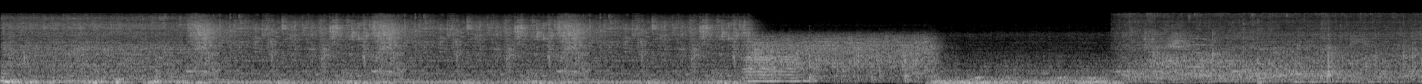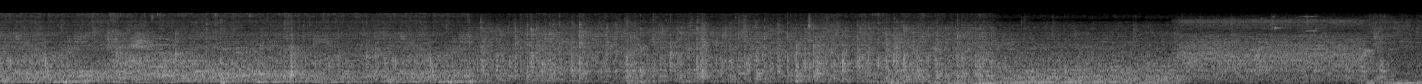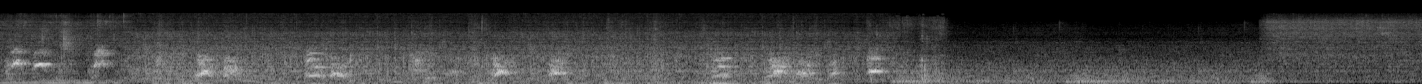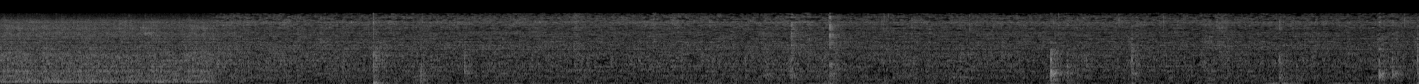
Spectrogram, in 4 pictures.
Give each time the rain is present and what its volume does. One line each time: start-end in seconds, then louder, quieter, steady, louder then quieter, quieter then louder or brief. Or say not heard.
0.0-56.8 quieter.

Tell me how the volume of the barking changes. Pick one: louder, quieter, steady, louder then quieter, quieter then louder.
quieter then louder.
